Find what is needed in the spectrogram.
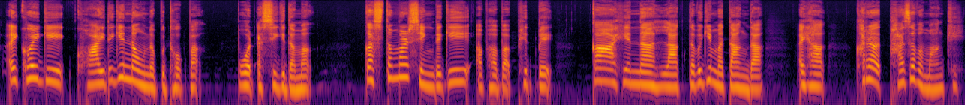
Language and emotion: Manipuri, sad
